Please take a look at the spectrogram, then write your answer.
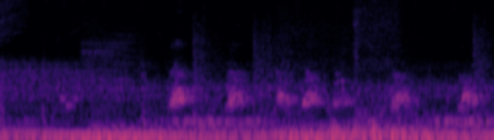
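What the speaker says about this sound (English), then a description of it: "Hey, ignore the dog." A dog barks repeatedly in a short, uneven series of yips and woofs in the background of Metroid gameplay, laid over steady game music and ambient rumble.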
